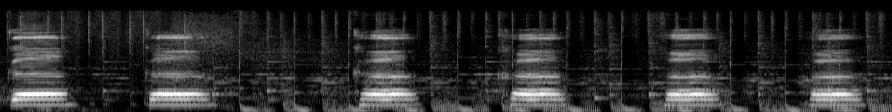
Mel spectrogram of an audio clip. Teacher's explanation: sekarang adalah suara akar lidah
